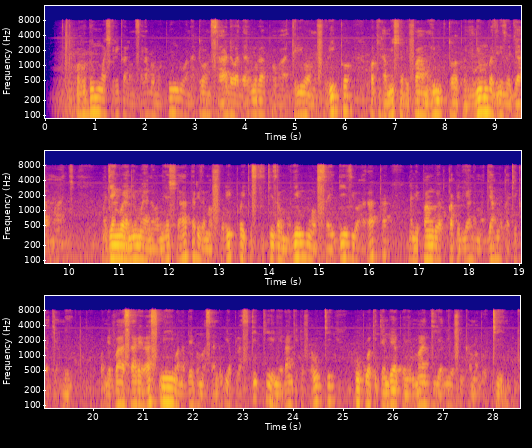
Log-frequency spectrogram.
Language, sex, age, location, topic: Swahili, male, 36-49, Nairobi, health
